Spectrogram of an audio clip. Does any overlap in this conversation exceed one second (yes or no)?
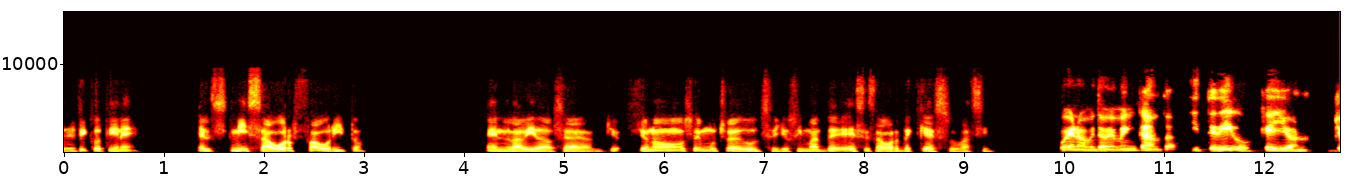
no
